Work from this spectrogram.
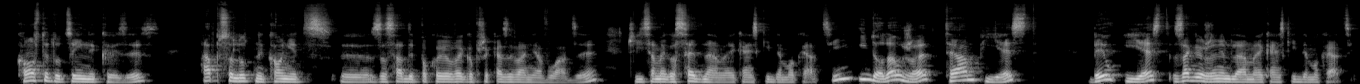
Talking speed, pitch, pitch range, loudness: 115 wpm, 130 Hz, 115-165 Hz, -21 LUFS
